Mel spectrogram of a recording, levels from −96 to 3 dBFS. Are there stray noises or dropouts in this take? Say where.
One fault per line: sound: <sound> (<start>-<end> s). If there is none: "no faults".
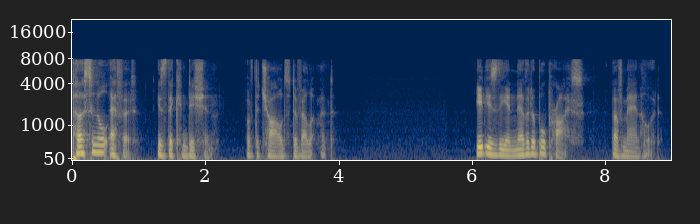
no faults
